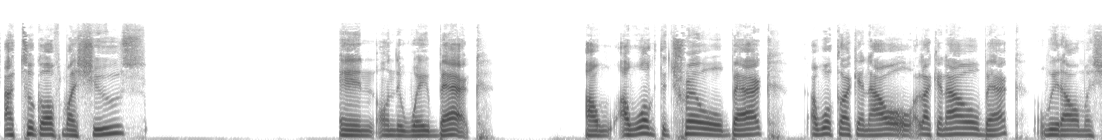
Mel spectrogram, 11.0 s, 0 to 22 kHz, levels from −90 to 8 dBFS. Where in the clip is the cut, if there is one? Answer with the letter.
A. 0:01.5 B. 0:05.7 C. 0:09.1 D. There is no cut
C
